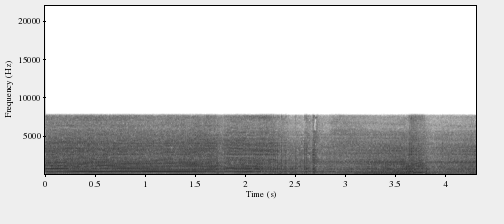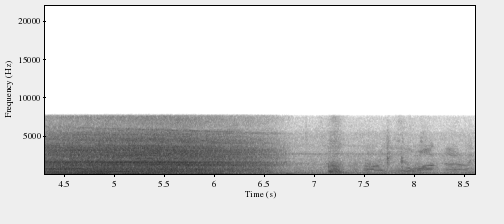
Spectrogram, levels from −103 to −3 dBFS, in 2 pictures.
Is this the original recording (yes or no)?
yes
